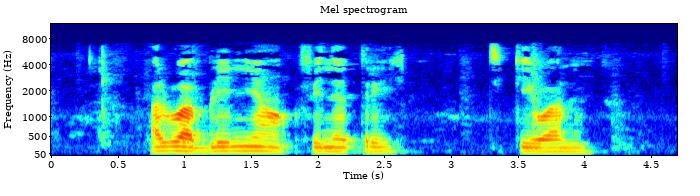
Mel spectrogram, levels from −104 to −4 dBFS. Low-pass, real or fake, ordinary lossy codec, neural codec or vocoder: 7.2 kHz; real; MP3, 96 kbps; none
